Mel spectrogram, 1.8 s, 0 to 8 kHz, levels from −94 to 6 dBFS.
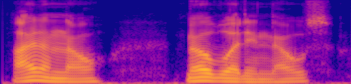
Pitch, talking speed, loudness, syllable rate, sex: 110 Hz, 170 wpm, -19 LUFS, 5.5 syllables/s, male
